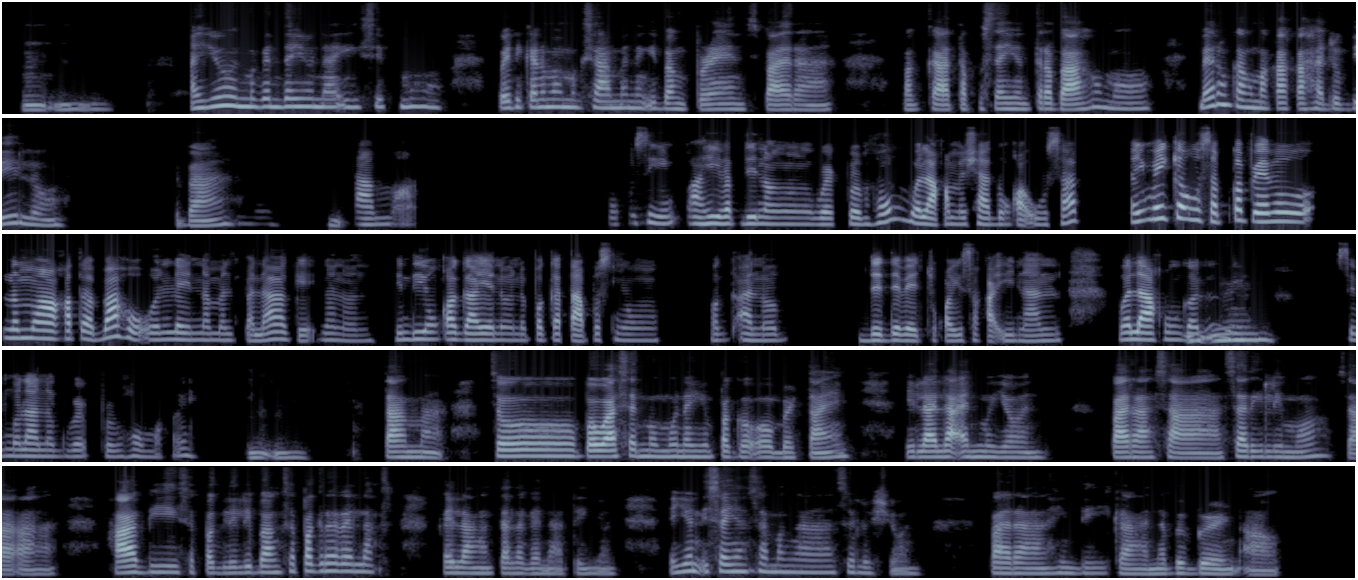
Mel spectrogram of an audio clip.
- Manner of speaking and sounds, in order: other background noise
- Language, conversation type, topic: Filipino, advice, Paano ako makapagtatakda ng malinaw na hangganan sa oras ng trabaho upang maiwasan ang pagkasunog?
